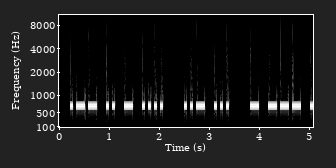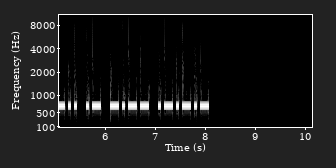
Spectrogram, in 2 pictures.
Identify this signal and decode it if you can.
Morse code, heard as a keyed tone, about 20 wpm, 700 Hz. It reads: WITH US TODAY.
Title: Sentences with 9-Word Phrases - Spoken Beginning - 20wpm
